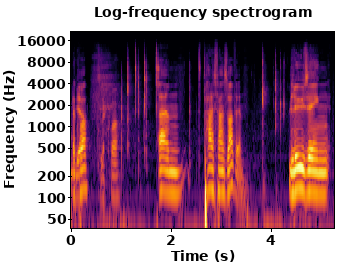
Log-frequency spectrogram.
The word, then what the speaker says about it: Lacroix: Am I pronouncing that right? Lacroix? Yeah, Lacroix.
